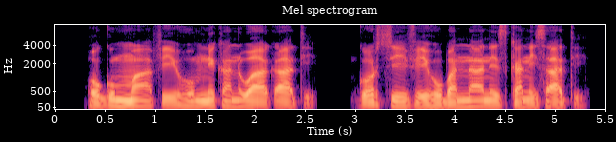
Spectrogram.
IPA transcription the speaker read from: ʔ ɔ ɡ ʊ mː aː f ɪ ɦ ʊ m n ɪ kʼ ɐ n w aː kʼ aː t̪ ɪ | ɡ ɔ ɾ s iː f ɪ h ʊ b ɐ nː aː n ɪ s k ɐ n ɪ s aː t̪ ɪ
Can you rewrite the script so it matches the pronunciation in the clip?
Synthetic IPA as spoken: ʔ ɔ ɡ ʊ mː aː f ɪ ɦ ʊ m n ɪ k ɐ n w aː kʼ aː t̪ ɪ | ɡ ɔ ɾ s iː f ɪ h ʊ b ɐ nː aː n ɪ s k ɐ n ɪ s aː t̪ ɪ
